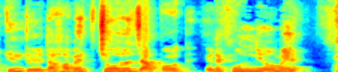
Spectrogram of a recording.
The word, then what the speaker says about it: চর্যাপদ: আমি উচ্চারণ করি চর্যাপদ, কিন্তু এটা হবে চোরজাপদ।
